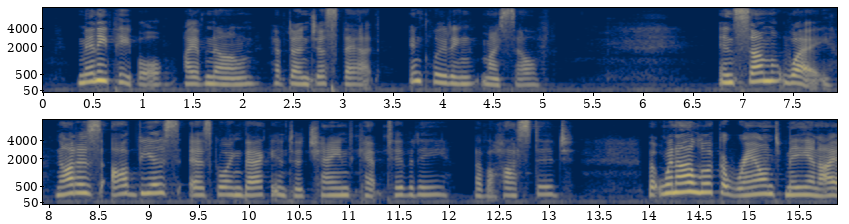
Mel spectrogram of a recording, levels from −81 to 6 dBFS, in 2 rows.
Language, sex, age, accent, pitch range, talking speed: English, female, 60-79, American, 170-235 Hz, 130 wpm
